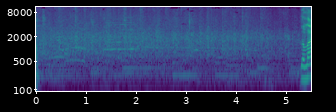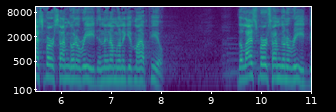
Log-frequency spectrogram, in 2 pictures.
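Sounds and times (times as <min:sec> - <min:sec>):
congregation applauding: 0:00.0 - 0:07.0
soft sustained chord music: 0:00.0 - 0:11.0.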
